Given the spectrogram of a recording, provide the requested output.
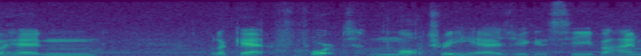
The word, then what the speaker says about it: Moultrie: ways of saying that I've heard multi a I've heard ma try but the locals say Moultrie so that's what I'm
